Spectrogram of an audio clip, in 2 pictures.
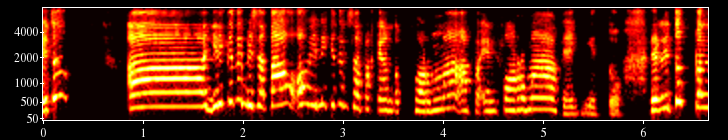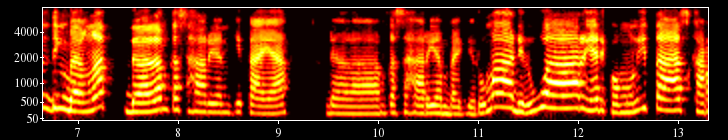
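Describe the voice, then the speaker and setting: A shrill, high-pitched woman at a moderate pace, with very wide pitch swings and big swings in loudness. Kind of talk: public-speaking instructional.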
